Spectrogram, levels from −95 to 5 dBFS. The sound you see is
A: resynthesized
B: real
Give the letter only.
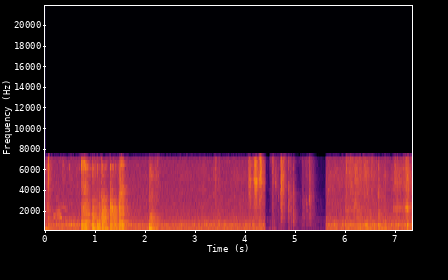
B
